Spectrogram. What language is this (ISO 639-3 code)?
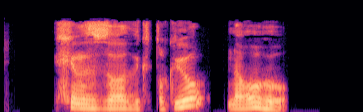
kab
